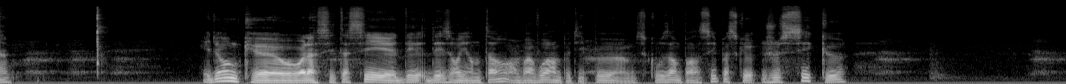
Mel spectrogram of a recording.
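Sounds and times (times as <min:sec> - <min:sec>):
speech: 0:00.0 - 0:00.2, 0:02.0 - 0:08.6
low hum: 0:00.0 - 0:10.6
dog barking: 0:00.2 - 0:01.5, 0:05.8 - 0:06.3, 0:08.7 - 0:09.3, 0:10.3 - 0:10.6.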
